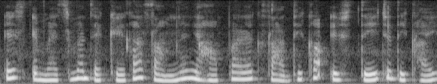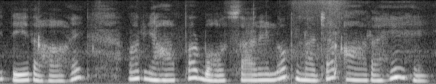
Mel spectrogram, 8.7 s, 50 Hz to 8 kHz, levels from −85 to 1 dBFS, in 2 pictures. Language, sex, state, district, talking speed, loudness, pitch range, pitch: Hindi, female, Rajasthan, Jaipur, 170 wpm, -15 LUFS, 195-250 Hz, 210 Hz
